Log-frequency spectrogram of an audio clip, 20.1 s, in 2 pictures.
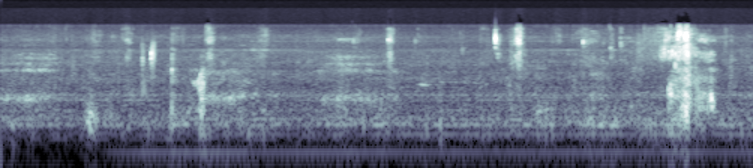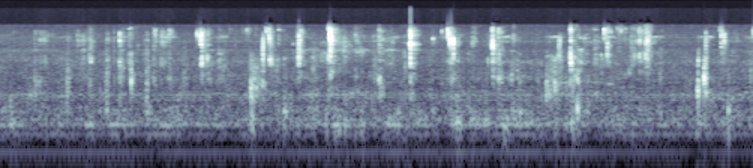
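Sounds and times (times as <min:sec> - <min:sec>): person eating: 0:07.7 - 0:09.6, 0:10.4 - 0:19.8.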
